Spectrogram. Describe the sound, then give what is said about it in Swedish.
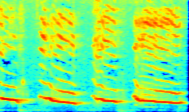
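A Boston terrier puppy whimpers in four drawn-out, high whiny cries, each sliding downward in pitch, fairly loud, with short pauses between them and no talking. “ja, när jag skaffade en liten Boston terrier.”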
